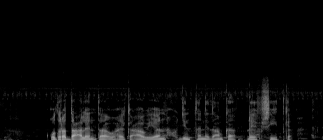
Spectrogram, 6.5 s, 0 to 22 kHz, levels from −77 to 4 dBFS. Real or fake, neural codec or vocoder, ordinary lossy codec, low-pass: real; none; none; 10.8 kHz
